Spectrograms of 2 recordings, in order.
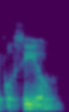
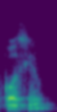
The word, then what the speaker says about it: Cosío: Mi nombre es Cosío, no Cosio, mi nombre es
